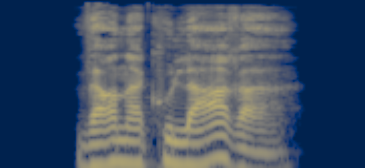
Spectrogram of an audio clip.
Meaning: inflection of vernakular: 1. strong/mixed nominative masculine singular 2. strong genitive/dative feminine singular 3. strong genitive plural
- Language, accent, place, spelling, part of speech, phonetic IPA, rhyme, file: German, Germany, Berlin, vernakularer, adjective, [vɛʁnakuˈlaːʁɐ], -aːʁɐ, De-vernakularer.ogg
